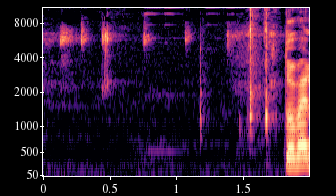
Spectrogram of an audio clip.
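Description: Very quiet for over a second, then a few light plastic clicks from handling a wireless earbuds' charging case, followed by a man starting to speak.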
